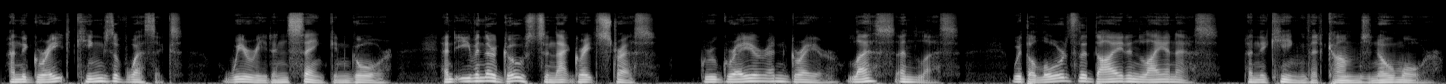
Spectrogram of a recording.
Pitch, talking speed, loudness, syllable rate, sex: 110 Hz, 165 wpm, -17 LUFS, 3.8 syllables/s, male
